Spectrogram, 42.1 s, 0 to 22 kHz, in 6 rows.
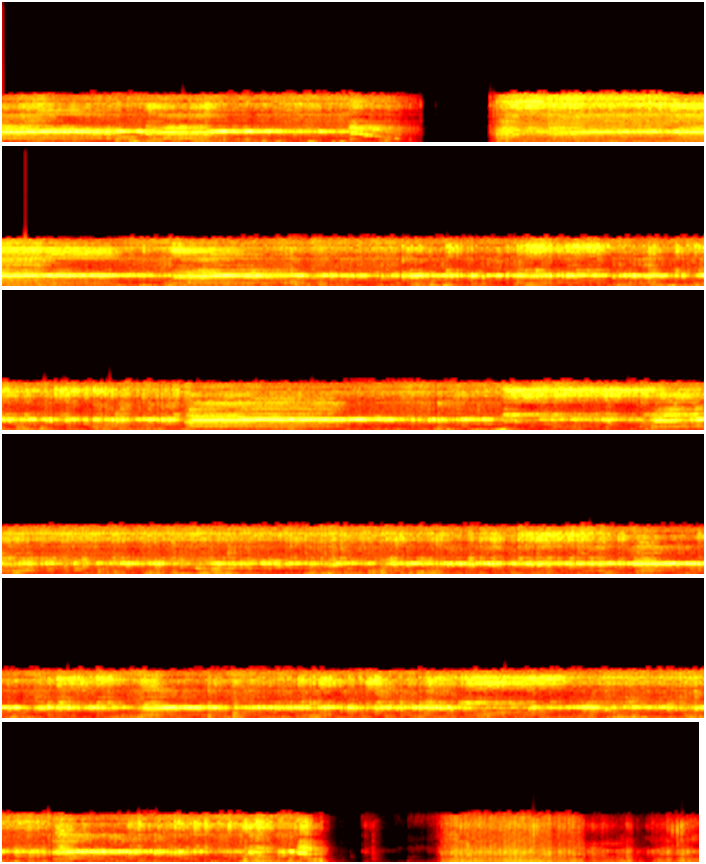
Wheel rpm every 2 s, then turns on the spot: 230, 210, 60, 220, 230, 230, 230, 230, 230, 230, 230, 230, 230, 230, 230, 230, 230, 230, 230, 100, 20.
38-42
